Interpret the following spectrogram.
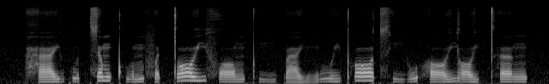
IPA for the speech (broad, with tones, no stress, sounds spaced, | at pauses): h aː˨˥ j kʷ ɐ˧ t̚ s ɐ˥ m kʷʰ ɐ˨˥ m f ɐ˨ t̚ t̪ ɔː˥ j f ɔː˨˧ m pʰ iː˨ p aː˨˩ j m uː˧ j pʰ ɔː˥ t͡sʰ iː˨˥ w h ɔː˨˥ j ɔː˧ j t̪ʰ ɐ˥ ŋ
